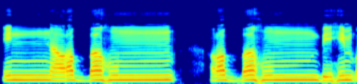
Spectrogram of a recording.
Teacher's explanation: اس وقت بھی ناک میں آواز لے جانی ہے اور ایک الف کے بقدر اس کو کھینچ کر پڑھنا ہے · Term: غنہ کے ساتھ اخفا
